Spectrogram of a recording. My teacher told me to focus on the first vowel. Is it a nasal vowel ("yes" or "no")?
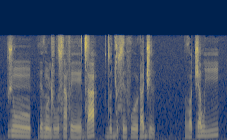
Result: yes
